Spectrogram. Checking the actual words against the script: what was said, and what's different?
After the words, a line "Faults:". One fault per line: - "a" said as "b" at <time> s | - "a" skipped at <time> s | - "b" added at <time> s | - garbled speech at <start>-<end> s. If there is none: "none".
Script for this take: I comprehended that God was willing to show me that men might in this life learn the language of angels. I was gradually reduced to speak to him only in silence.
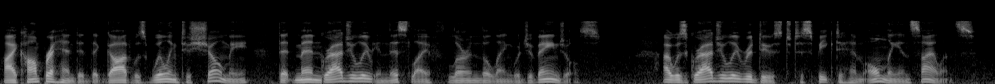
I comprehended that God was willing to show me that men gradually in this life learn the language of angels. I was gradually reduced to speak to him only in silence.
Faults:
- "might" said as "gradually" at 3.2 s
